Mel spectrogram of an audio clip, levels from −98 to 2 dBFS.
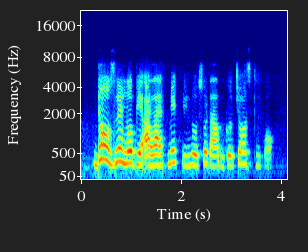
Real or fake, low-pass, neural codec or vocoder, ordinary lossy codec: fake; 7.2 kHz; codec, 16 kHz, 1 kbps, FunCodec, trained on Chinese and English, 50 frames a second; Opus, 16 kbps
